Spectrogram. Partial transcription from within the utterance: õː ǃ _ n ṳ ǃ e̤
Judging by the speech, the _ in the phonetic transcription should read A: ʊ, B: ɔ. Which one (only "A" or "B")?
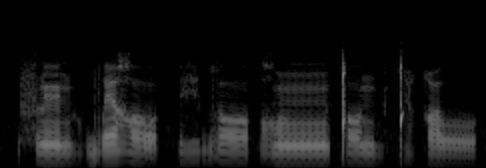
B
